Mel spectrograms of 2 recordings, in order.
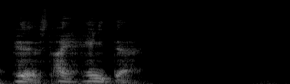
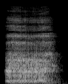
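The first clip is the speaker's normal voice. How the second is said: loud voiceless monkey cry; ape screech; 8 dB louder than usual. Acted. Streamer saluting his mom as monkey matriarch, ape screech. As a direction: let out a harsh, loud ape noise. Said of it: "monkey matriarch".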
